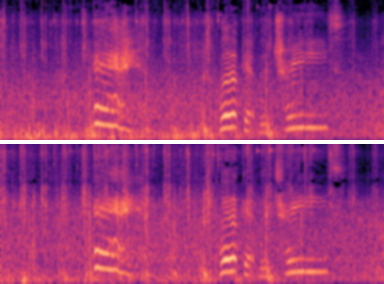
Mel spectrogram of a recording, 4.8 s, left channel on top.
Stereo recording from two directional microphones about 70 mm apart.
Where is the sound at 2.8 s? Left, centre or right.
Right.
